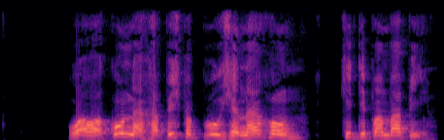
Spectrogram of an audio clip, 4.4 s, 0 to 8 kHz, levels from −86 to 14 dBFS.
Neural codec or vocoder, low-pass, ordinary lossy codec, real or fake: none; 7.2 kHz; AAC, 48 kbps; real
